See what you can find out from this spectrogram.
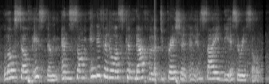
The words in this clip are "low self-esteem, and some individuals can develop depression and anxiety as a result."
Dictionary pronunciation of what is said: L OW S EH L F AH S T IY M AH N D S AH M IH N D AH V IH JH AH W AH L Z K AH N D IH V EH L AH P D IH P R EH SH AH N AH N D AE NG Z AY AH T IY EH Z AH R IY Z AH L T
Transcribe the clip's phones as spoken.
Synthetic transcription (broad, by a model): L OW S EH L F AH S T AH M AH N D S AH M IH N D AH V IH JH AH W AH L S K AH N D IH F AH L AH D IH P R EH SH AH N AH N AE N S AY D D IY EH S AH R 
